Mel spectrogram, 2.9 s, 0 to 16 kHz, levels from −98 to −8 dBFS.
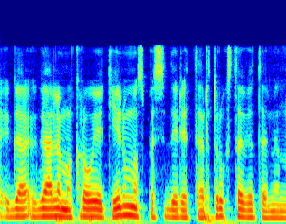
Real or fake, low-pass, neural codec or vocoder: real; 7.2 kHz; none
